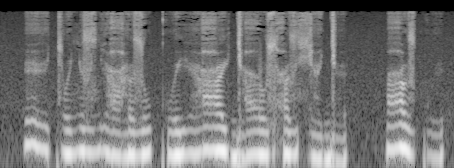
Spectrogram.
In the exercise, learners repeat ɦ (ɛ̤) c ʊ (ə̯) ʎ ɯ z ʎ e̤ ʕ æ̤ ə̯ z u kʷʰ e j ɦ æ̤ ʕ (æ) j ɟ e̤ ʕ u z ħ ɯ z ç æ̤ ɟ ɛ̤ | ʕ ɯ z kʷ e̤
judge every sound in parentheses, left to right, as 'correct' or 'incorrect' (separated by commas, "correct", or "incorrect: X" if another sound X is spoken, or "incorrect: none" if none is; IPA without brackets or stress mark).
incorrect: e̤, correct, incorrect: ɛ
